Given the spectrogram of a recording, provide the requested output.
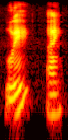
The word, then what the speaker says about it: leem: Lê, em. A tónica é no E, lê.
